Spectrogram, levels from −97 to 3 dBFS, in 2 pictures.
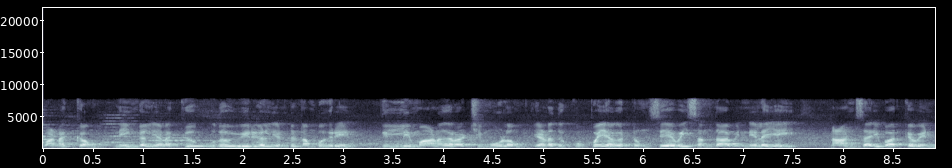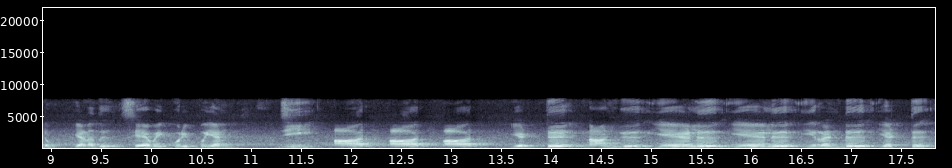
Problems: background sounds at intervals, background conversations at intervals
